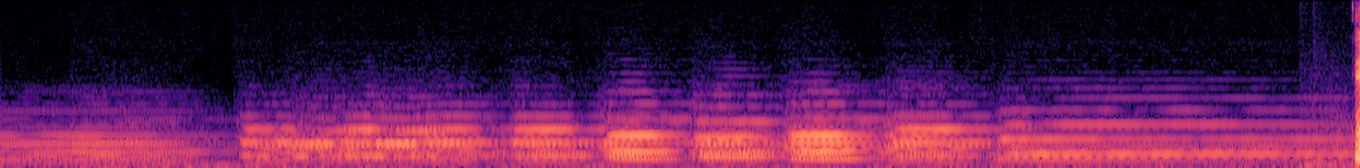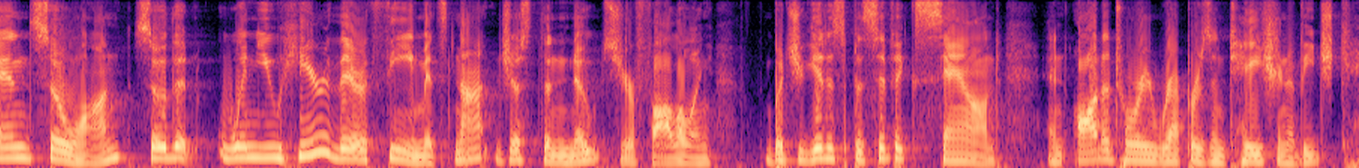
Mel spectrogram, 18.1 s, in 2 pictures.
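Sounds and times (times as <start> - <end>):
French horns playing: 1.6 - 9.8
speech: 9.0 - 18.1.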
